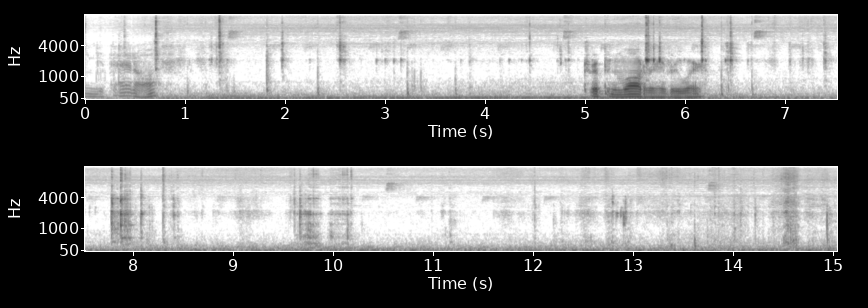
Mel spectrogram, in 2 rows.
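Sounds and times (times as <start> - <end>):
metal parts clicking: 4.1 - 8.6.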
